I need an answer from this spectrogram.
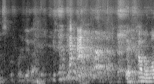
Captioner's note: laughter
